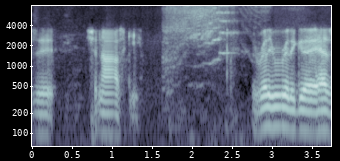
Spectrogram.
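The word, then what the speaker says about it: Sejnowski: deep learning revolution nice and it's by terrance pronounces it shanoski really really good it has a lot of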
